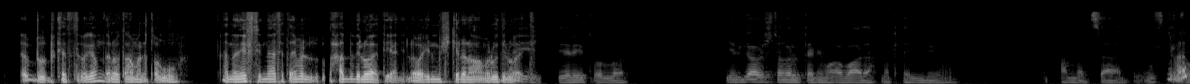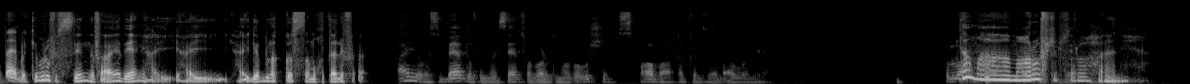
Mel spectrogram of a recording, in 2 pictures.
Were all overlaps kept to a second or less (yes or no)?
no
